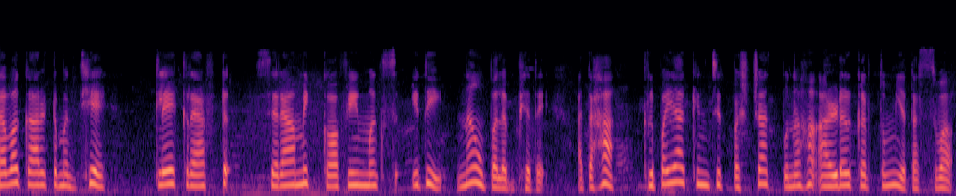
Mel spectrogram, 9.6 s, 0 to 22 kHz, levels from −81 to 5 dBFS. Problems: none marked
